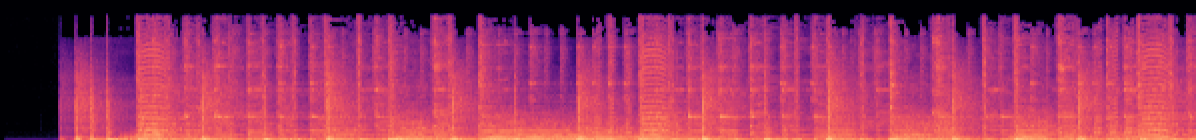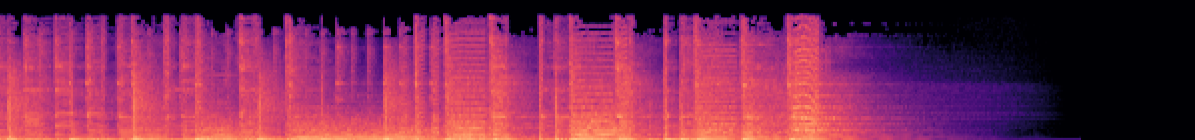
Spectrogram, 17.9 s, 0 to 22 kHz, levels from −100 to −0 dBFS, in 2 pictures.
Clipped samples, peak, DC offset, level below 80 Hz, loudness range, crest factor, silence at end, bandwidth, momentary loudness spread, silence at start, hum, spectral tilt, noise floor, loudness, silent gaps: under 0.1%; -2 dBFS; under 0.1%; -26 dBFS; 2 LU; 18 dB; 2.3 s; over 20 kHz; 5 LU; 0.45 s; none; -4 dB/octave; -77 dBFS; -19 LUFS; none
